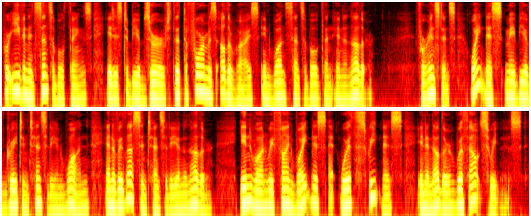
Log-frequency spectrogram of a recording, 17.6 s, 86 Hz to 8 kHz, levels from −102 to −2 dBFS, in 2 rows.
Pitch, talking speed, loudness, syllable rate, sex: 125 Hz, 165 wpm, -19 LUFS, 5.5 syllables/s, male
